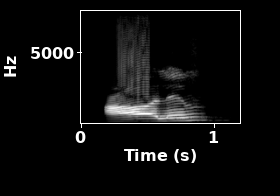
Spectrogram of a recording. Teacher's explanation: عین، غین، یہ درمیان کے حلق سے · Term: درمیانی حلق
